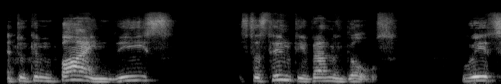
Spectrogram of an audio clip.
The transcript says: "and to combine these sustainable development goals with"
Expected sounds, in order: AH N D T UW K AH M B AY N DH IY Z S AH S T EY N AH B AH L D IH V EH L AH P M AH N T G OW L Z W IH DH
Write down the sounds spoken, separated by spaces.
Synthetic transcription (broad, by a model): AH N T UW K AH M B AY N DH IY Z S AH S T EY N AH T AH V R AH M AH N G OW L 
